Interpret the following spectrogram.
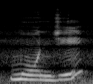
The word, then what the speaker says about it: manger: In fact, like verb we pronounce manger, ER group is always pronounced as A sound.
